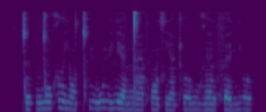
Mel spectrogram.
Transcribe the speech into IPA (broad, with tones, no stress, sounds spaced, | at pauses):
ǀ ø˩ p ŋ͡ǀ ũ˧˩˧ x ɤ˥˩ j ɔ̃˩ ǀʰ y˧˩˧ w y˧˩˧ lʲ æ˧˩˧ ŋ͡ǀ æ̃˩ f ɔ̃˧˩˧ sʲ æ̃˩ ʈʰ ɤ˧˩˧ β u˩ ɣ ɛ̃˧˩˧ l f ɛ˧˩˧ nʲ ɤ˥˩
